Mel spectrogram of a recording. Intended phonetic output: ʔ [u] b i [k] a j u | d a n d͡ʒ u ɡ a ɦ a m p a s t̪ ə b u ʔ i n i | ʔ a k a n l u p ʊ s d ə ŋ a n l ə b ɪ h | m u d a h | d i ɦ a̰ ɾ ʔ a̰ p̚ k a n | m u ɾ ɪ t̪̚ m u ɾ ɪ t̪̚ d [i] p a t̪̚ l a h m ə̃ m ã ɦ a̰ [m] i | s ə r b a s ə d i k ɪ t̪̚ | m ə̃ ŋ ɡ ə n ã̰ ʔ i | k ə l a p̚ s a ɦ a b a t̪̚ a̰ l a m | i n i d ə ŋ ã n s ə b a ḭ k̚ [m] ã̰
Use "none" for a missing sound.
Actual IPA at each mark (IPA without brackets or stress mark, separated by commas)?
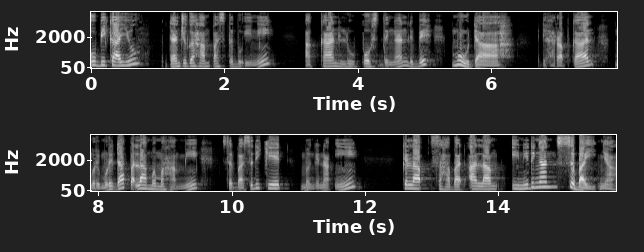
u, k, a, m, ɲ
